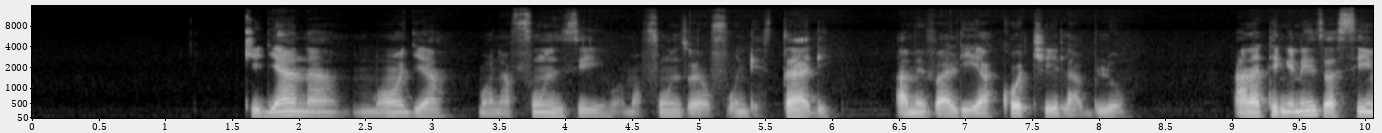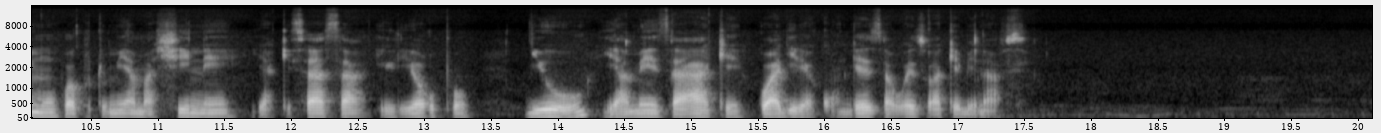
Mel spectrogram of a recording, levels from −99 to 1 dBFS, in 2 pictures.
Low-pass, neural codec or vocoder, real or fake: 14.4 kHz; none; real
